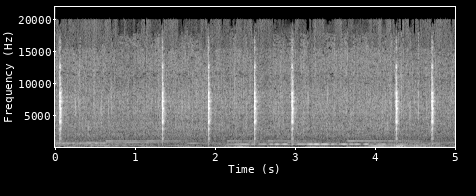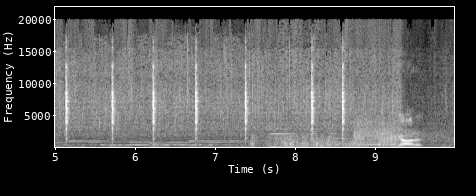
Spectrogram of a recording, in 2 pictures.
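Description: Rainstorm in The Darkside Detective game: a steady wash of rain with low thunder rumbles and periodic sharp ticks, ending in a louder burst of rumble.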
